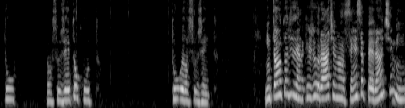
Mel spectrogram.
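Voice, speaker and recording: A high-pitched woman with a Brazilian accent teaches grammar in an explanatory way and keeps checking that her viewers follow. Her voice is recorded close up in a dry room with no echo. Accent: Brazilian Portuguese. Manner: explanatory, keeps checking in with "tá vendo?" and calls viewers "povo lindo". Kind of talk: online grammar lesson solving exam questions.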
